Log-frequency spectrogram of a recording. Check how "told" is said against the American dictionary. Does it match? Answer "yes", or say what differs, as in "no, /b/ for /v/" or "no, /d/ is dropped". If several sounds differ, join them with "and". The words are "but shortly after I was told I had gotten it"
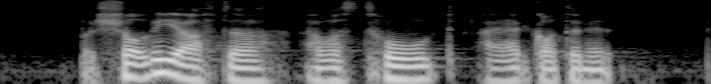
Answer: yes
